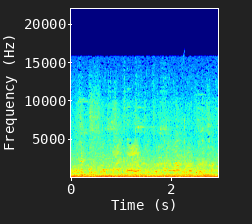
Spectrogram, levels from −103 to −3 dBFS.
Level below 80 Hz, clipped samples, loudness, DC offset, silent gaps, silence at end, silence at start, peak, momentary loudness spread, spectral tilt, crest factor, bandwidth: -28 dBFS; under 0.1%; -26 LUFS; under 0.1%; none; 0 s; 0 s; -12 dBFS; 1 LU; -5.5 dB/octave; 12 dB; 15.5 kHz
